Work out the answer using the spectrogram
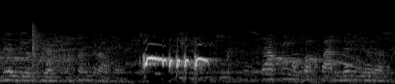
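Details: Zebra dove answering a master recording with one rolling coo: a pulsed burst of about five quick beats lasting half a second, set against faint murmuring voices and soft background tones.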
